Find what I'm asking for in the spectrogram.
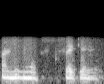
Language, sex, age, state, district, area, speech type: Marathi, female, 18-30, Maharashtra, Nagpur, urban, conversation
